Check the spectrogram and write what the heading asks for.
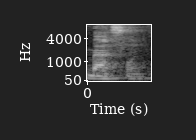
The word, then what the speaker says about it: Massillon: Did I pronounce that right? Massillon.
